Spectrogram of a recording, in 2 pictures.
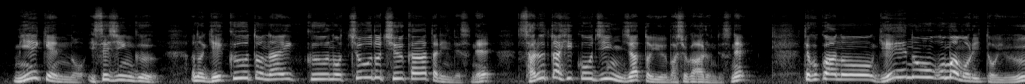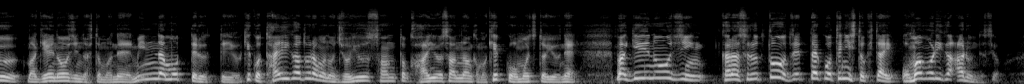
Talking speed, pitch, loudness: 420 characters per minute, 225 Hz, -20 LUFS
